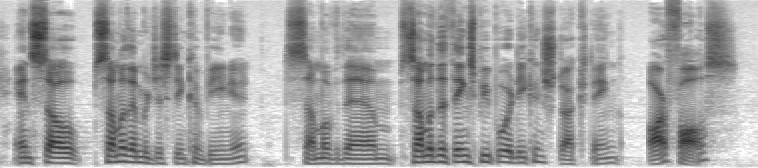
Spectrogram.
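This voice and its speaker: A man speaks at a fairly quick pace in a normal speaking voice, with medium pitch and ordinary pitch variation. The recording is very clean, with a silent background and a dry, close sound with no echo. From Azerbaijan (Baku), raised in US. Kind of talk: interview conversation.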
